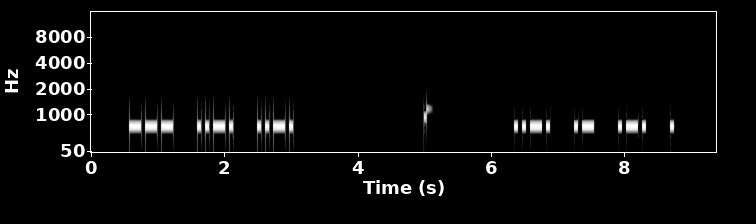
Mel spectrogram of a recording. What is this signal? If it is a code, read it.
Morse code, heard as a keyed tone, about 20 wpm, spaced as for 14 wpm, 700 Hz. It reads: OFF FARE
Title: 139 Lesson 23f - Letter f - Words 20wpm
